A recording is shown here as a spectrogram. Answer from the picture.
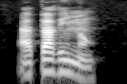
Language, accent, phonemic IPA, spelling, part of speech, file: French, France, /a.pa.ʁi.mɑ̃/, appariement, noun, LL-Q150 (fra)-appariement.wav
- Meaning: 1. matching 2. coupling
